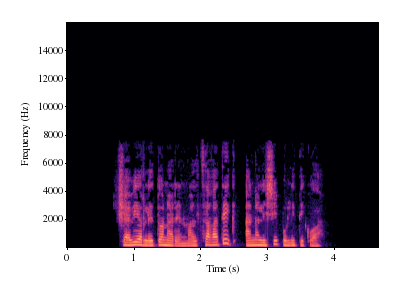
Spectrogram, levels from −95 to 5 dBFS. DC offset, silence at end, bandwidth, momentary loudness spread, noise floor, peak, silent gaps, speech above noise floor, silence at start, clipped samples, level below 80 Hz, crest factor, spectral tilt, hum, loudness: under 0.1%; 0.85 s; 7.6 kHz; 9 LU; under -90 dBFS; -4 dBFS; none; over 69 dB; 0.8 s; under 0.1%; -54 dBFS; 18 dB; -7 dB/octave; none; -22 LUFS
